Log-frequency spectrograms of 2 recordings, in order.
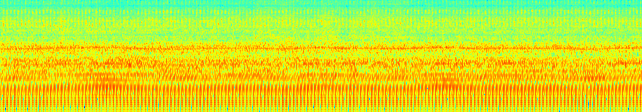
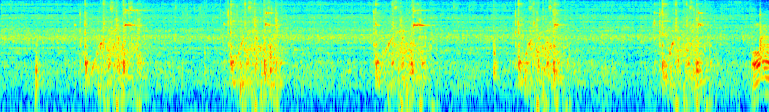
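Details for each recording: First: Old pressure washer small engine, air cleaner off: steady, even putter about four beats a second with no misses or surging, runs smoothly; slight carburetor blockage, sounds better partially choked. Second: Old, long-sitting pressure washer with some carburetor corrosion, fuel squirted down the carburetor: five pulls of the ratcheting starter whirr with no firing. He says he squirted in too much gas and flooded it, so it wouldn't start; plug soaking wet, strong spark.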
